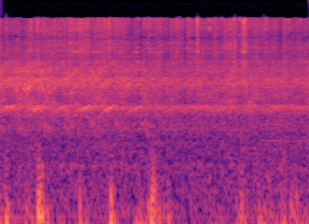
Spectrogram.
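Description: Faint ambulance siren sounding over road traffic, with several low thuds on the phone microphone.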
